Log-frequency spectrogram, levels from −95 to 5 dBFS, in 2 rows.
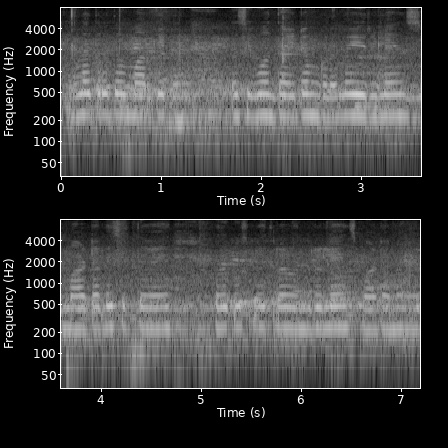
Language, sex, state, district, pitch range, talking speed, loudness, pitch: Kannada, female, Karnataka, Dharwad, 220-235 Hz, 90 wpm, -29 LUFS, 230 Hz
